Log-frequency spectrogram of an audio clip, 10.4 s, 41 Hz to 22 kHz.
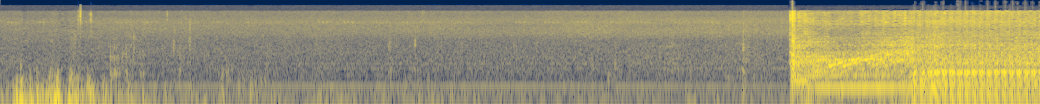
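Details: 25 hp air compressor run on single phase, 120-gallon tank, about 80 CFM, cutting in around 115 psi and unloading at 145–150 psi: motor kicks on abruptly into a strong, steady run with no knocking, normal under load.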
